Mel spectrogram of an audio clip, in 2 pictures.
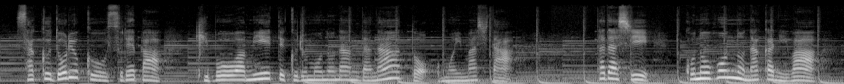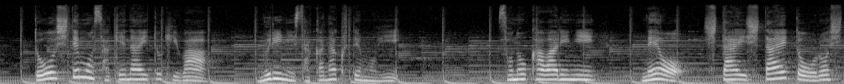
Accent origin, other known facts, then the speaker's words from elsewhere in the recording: Yokote, Akita, Japan; 出身は横手市です。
